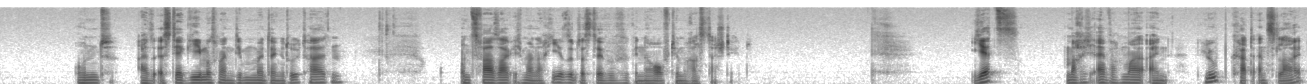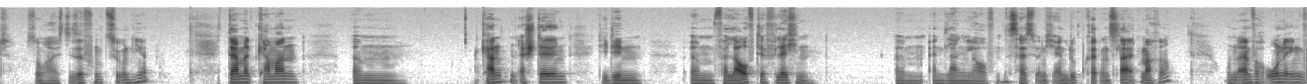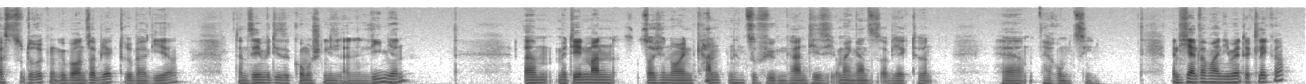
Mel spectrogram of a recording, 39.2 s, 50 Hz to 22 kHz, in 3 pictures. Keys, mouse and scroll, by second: 4.0 ctrl+click, 5.0 middle click, 23.9 click.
